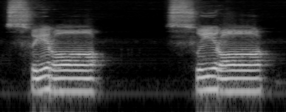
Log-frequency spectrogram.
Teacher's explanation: And there is alif madda is coming. Alif is coming after the ra, so we long here 1 second.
